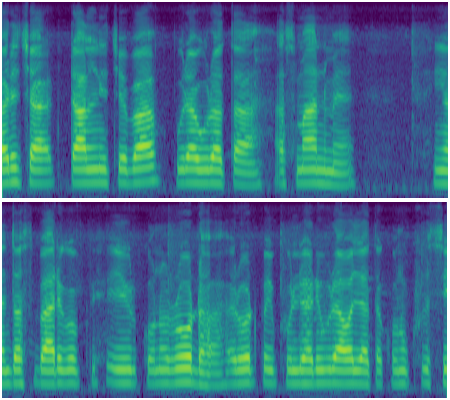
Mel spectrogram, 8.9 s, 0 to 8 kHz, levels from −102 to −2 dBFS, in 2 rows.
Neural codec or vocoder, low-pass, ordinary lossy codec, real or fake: none; none; none; real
